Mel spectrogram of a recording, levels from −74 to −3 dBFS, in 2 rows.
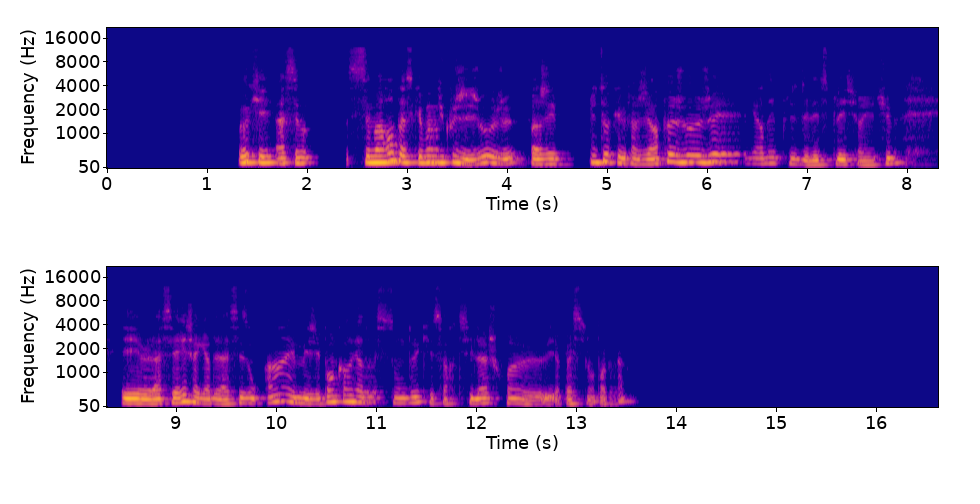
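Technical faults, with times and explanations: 3.22–3.32, 10.89–11.01 and 13.33–13.44 s: AAC frame loss with concealment. About 85 ms of sound drops out each time, which fits two lost frames. The decoder fills the gap by reusing the last good spectrum with scrambled phase. So each gap comes out as a brief smeared, noisy, phasey patch.
6.11–6.52 s: AAC frame loss with concealment. A longer gap, which fits about six lost frames. The reused spectrum decays toward silence, then the sound fades back in.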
